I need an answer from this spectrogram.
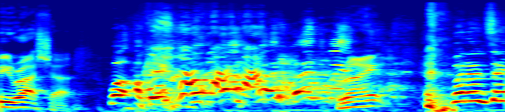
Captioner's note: cast laughing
